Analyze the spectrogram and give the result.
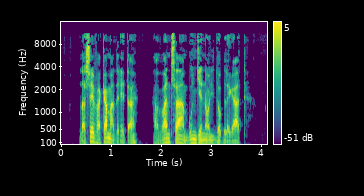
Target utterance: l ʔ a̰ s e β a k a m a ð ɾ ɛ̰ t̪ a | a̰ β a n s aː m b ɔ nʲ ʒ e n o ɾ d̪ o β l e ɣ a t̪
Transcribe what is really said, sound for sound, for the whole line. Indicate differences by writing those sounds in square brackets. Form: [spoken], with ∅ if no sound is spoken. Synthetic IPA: l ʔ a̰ s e β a k a m a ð ɾ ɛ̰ t̪ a | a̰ β a n s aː m b [u] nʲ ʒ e n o [ʎ] d̪ o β l e ɣ a t̪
